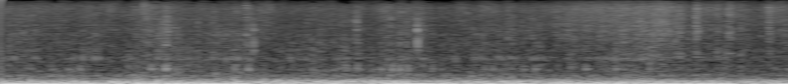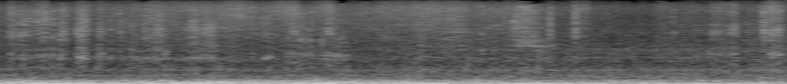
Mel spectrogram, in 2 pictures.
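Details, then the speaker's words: Tata Altroz petrol after major full service, driven on a bumpy brick road: steady low tyre rumble with no knocks or rattles, steering turns silent; suspension sounds tight and healthy. "कोई आवाज नहीं है। Steering cut करने में कुछ भी नहीं। बिल्कुल स्मूथ चल रही है"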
